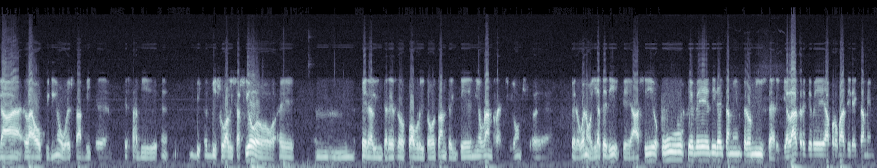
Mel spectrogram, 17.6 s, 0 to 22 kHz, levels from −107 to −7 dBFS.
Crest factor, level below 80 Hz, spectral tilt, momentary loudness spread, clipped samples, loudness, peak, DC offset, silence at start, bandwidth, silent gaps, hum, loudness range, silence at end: 14 dB; -54 dBFS; -6 dB/octave; 15 LU; under 0.1%; -20 LUFS; -6 dBFS; under 0.1%; 0 s; 9.8 kHz; none; none; 6 LU; 0.15 s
